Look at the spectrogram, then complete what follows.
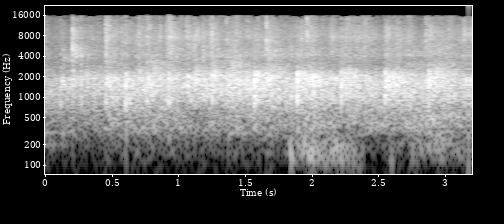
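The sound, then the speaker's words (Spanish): A church audience claps steadily in the morning, applauding the Lord, dense overlapping applause with a bright, crackling texture and no clear rhythm, holding at an even loudness throughout without any talking. “Dios le da un aplauso al Señor esta mañana.”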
